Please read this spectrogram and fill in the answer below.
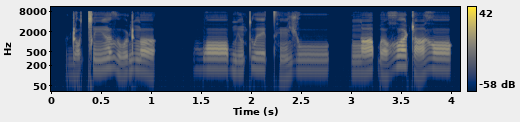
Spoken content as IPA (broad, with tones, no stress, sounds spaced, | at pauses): ɖ ɔ˩˥ ǀ ĩː˧˥ ə̯ ð uː˩˥ ɖ ŋ ʌ˦˨ | b ɔː˥ b ĩ˧˥ tʷ eː˥ t̪ʰ ẽ˩˥ ʒ uː˥ | ŋ ɑ˧˥ ɓ ʌ˩˥ ʁʷ ʌː˥ ʈ ɑ˩˥ ɣ ɔ˥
